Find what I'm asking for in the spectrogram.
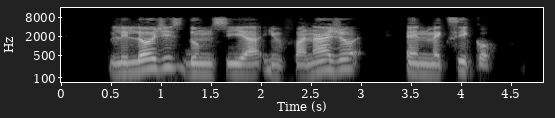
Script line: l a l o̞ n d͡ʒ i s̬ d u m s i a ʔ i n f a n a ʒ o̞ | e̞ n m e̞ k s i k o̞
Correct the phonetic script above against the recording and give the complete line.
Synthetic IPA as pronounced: l i l o̞ d͡ʒ i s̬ d u m s i a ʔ i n f a n a ʒ o̞ | e̞ n m e̞ k s i k o̞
